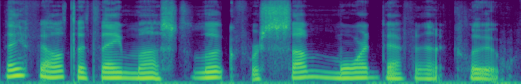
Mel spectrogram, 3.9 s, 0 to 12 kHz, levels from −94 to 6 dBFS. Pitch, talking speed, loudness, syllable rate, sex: 180 Hz, 170 wpm, -18 LUFS, 3.8 syllables/s, female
